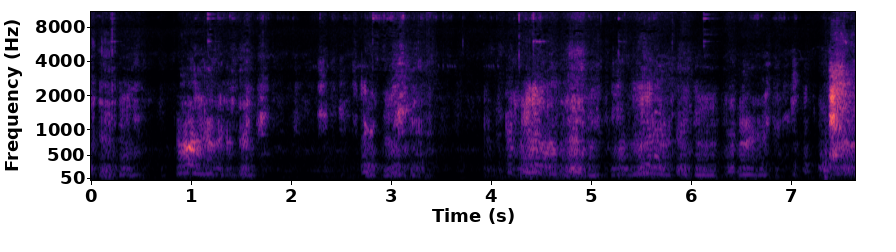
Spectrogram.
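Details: Jindo dogs playing happily together in the countryside, giving rough, throaty growls in bursts of one to two seconds separated by short quiet gaps, with a sharp higher yelp near the end.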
